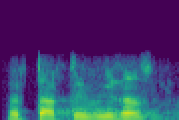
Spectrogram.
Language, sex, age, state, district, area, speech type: Punjabi, male, 30-45, Punjab, Fatehgarh Sahib, rural, conversation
